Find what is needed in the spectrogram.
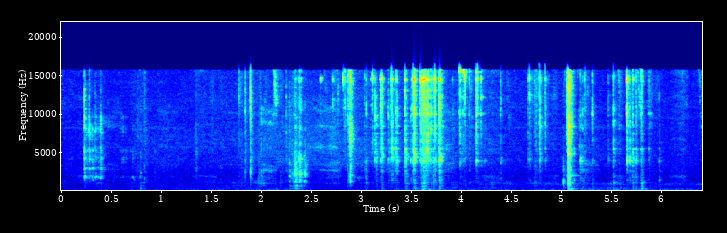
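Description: Steel parts clinking and clicking as a small pressed-together live center is clamped in a bench vise and gripped with a pipe wrench to force it apart. A scatter of light metallic clicks, busiest in the second half, with one sharper click about five seconds in.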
